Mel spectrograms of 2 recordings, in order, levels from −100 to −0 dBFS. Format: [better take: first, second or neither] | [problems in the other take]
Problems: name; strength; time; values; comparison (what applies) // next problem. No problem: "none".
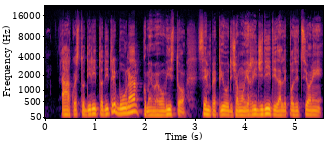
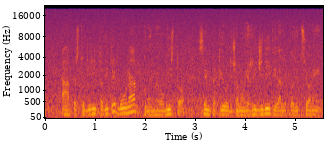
first | hiss; loud; throughout; 6 dB below the speech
